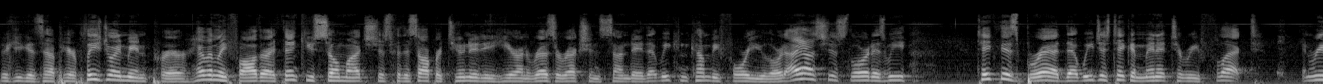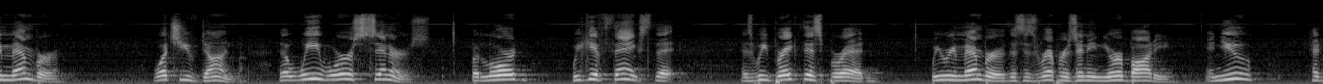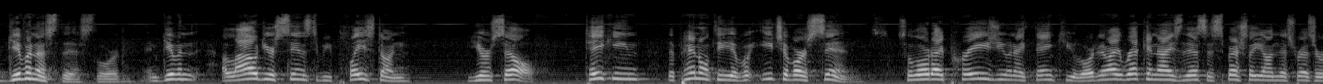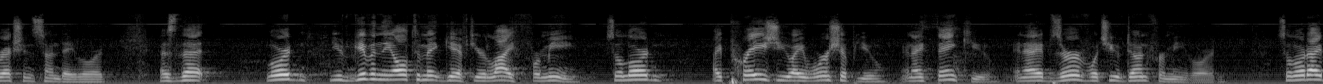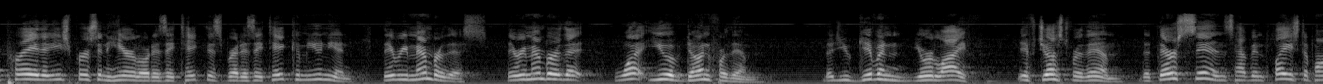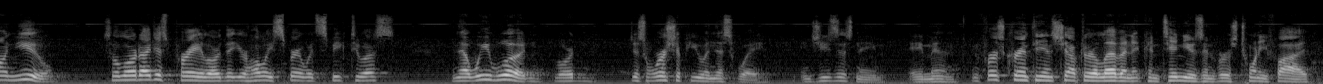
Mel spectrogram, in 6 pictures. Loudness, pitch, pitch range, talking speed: -24 LUFS, 185 Hz, 155-215 Hz, 180 wpm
